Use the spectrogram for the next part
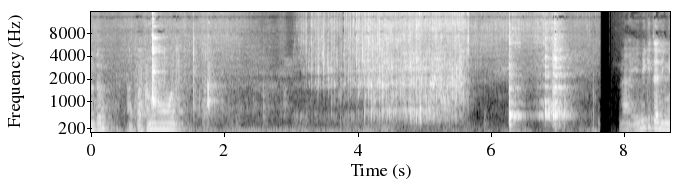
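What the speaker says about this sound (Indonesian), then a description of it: "Nah, kita saring ya, takut ada hitam-hitam tuh apa semut." Boiled drink syrup is strained in a kitchen, with pot and utensil clatter, stirring and a stretch of pouring, running liquid, plus a few short bumps and brief talk at the start and end.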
